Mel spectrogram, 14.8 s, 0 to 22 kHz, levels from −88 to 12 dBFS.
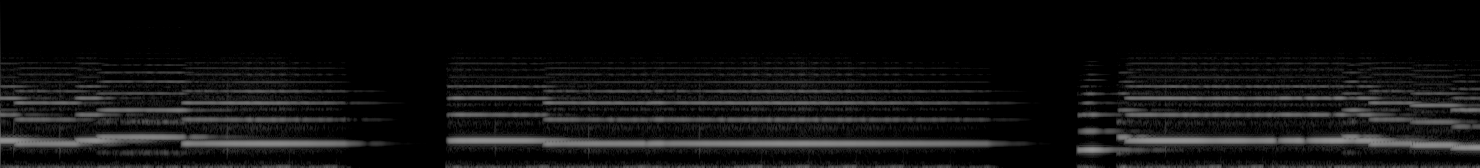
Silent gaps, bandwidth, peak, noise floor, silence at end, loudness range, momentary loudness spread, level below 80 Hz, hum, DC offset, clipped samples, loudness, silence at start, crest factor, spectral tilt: none; 12 kHz; -26 dBFS; -87 dBFS; 0 s; 5 LU; 9 LU; -66 dBFS; none; under 0.1%; under 0.1%; -38 LUFS; 0 s; 12 dB; -2 dB/octave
